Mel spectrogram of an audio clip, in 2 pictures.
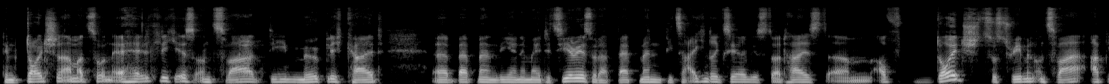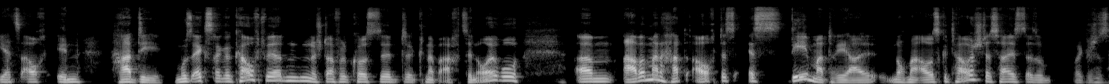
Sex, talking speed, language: male, 145 wpm, German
